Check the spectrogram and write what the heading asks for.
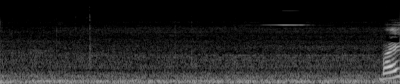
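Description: Ford Expedition SUV's engine running, a steady low rumble. Near the end a voice calls out "bye".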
